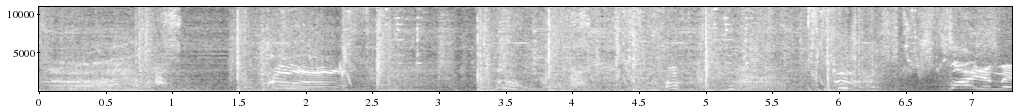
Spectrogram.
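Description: Blasts and impacts thud during a fight.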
